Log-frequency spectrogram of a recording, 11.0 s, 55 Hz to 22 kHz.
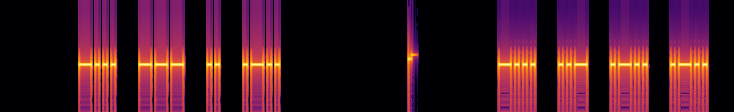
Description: Morse code, heard as a keyed tone, about 20 wpm, spaced as for 14 wpm, 700 Hz. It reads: BOIL BULL
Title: 185 Lesson 30f - Letter b - Words 20wpm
